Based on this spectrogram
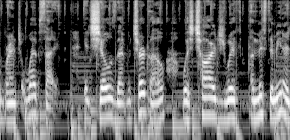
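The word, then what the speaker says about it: Vechirko: He has also made political donations to President Donald Trump and the Republican Party, Bogdan Vercherko, that's how you say it, age 35, was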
